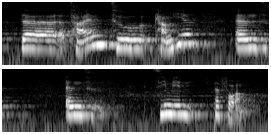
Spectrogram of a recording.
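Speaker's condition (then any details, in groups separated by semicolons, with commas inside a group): Stuttering; lifelong stutter, neurological cause, speech therapy in youth, jaw, belly and leg cramps from suppressing stutter; audibly stuttering during lecture performance; repetitions, blocks, stutters on own name, slower than fluent speakers, amount varies daily, smooth repetitions when unafraid; repeated sounds, blocks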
